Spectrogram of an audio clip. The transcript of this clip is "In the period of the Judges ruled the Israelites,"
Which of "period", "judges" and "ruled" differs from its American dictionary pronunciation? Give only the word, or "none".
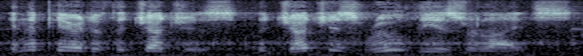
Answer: none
